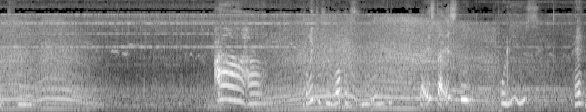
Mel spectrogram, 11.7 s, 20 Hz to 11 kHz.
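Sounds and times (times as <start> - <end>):
video game car engine revving as it drives off: 0.0 - 2.0, 4.9 - 11.4
speech: 6.2 - 10.4, 11.5 - 11.7.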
